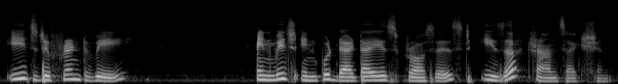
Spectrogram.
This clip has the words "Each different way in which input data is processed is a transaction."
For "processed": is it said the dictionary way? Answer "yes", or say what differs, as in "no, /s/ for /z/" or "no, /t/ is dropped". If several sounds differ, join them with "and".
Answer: yes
